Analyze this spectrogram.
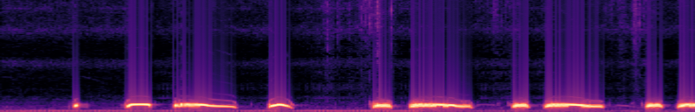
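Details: Captive spotted dove used as a lure bird to provoke others, repeating its four-part coo phrase twice, a brief pip, short coo, long sliding coo and closing coo, each phrase following closely, steady low hum beneath.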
